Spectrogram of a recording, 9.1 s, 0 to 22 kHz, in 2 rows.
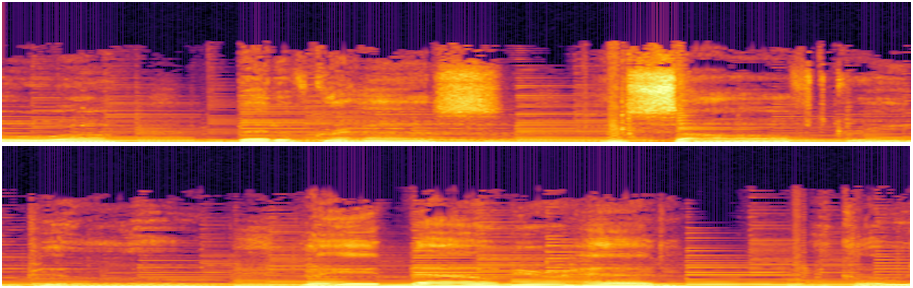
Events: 0.0s-0.6s: male singing
0.0s-9.0s: music
1.2s-2.5s: male singing
3.0s-5.5s: male singing
5.7s-5.9s: breathing
6.0s-7.8s: male singing

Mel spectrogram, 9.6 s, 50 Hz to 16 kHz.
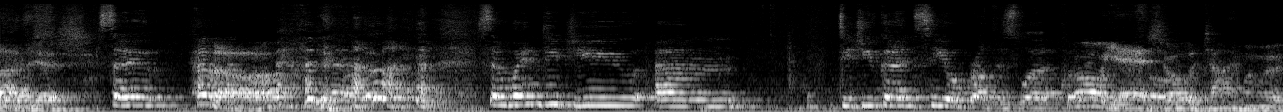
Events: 0.0s-0.7s: man speaking
0.0s-9.6s: background noise
0.0s-9.6s: conversation
0.8s-1.4s: female speech
1.4s-2.2s: man speaking
2.2s-3.2s: giggle
3.2s-3.6s: breathing
3.7s-5.5s: female speech
5.8s-6.1s: generic impact sounds
6.2s-8.2s: female speech
8.0s-9.6s: man speaking

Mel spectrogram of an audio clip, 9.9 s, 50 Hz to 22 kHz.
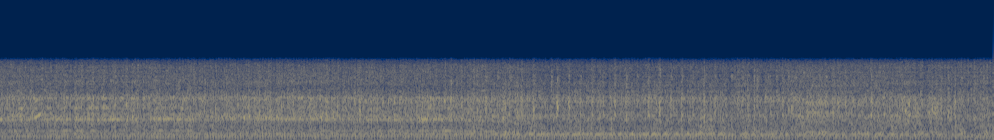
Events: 0.0s-9.9s: background noise
0.0s-9.9s: truck

